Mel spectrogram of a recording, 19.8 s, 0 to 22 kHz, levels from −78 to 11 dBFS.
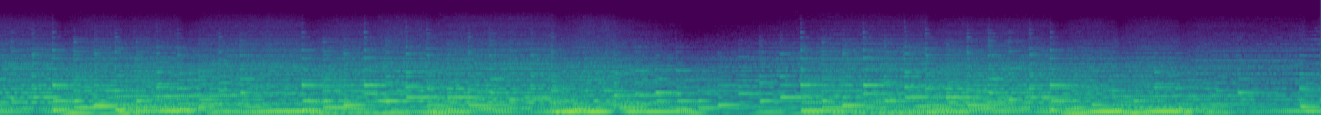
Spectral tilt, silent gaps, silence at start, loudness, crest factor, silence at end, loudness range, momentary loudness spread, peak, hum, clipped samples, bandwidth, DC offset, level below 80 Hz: -8 dB/octave; none; 0 s; -16 LUFS; 14 dB; 0 s; 2 LU; 7 LU; -2 dBFS; none; under 0.1%; 10 kHz; under 0.1%; -24 dBFS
